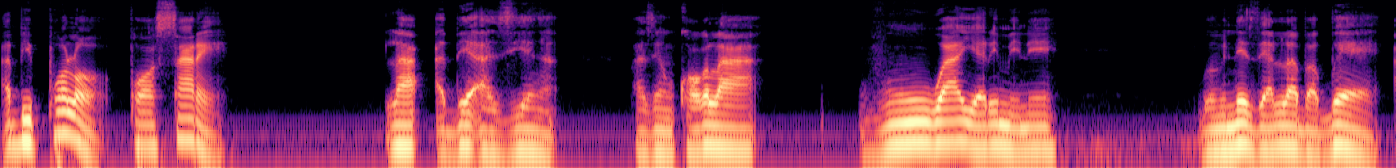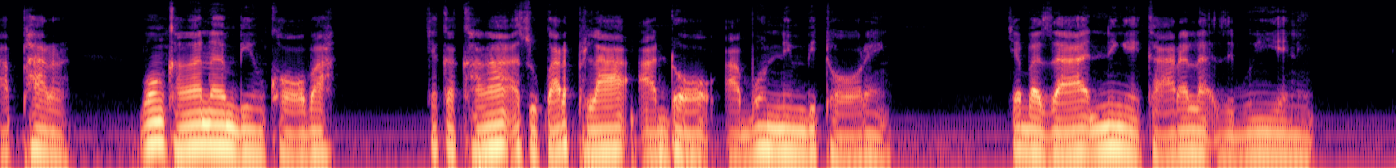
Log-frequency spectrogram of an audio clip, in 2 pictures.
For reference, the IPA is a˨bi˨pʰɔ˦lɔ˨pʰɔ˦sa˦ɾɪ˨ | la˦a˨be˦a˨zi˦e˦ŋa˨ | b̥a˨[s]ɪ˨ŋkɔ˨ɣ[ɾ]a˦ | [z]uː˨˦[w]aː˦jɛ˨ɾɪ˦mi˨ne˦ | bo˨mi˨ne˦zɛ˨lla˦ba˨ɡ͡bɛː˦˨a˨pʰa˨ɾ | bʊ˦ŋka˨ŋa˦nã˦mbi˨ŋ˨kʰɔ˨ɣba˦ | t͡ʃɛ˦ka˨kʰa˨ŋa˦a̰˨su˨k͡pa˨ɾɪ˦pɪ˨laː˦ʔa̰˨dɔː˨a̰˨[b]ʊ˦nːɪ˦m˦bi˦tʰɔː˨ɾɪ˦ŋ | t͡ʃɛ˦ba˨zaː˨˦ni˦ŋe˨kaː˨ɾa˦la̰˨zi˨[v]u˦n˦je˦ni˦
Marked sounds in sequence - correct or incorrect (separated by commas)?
incorrect, incorrect, incorrect, correct, correct, incorrect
